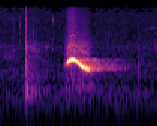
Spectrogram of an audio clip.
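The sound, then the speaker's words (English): A person whistles into a microphone: a single short tone that briefly rises, dips, then holds steady before fading out, preceded by a soft click. “I don't think I've ever whistled into it. I hope that didn't kill people.”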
